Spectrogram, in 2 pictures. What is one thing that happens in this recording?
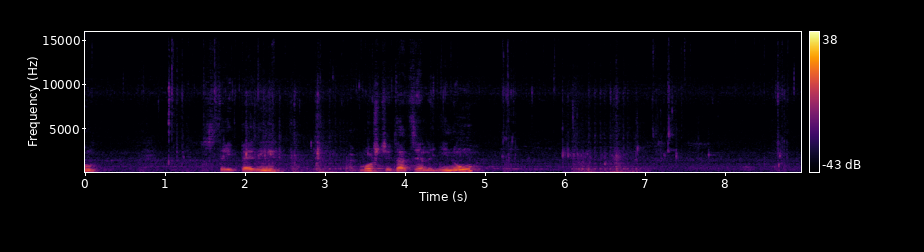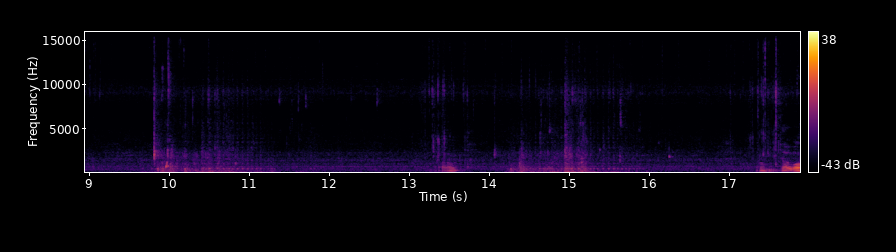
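Vegetables plop into boiling water.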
